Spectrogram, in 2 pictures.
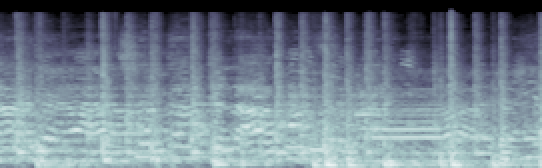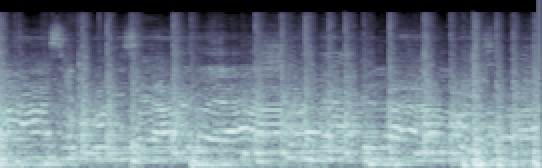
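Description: Young men chanting a devotional song into microphones, amplified through horn loudspeakers, over hand drums struck in a quick, busy rhythm.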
